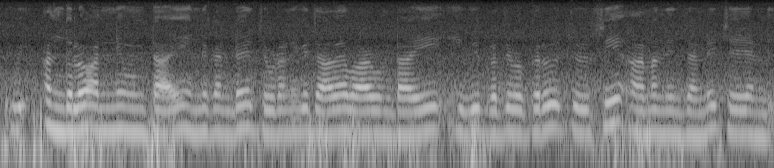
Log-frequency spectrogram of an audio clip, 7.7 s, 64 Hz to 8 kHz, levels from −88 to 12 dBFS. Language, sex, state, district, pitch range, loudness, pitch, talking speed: Telugu, male, Andhra Pradesh, Guntur, 165-185 Hz, -19 LUFS, 175 Hz, 100 wpm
